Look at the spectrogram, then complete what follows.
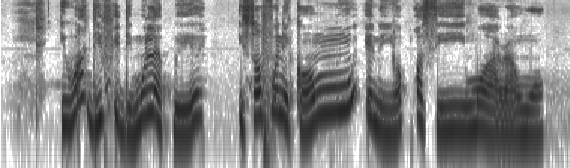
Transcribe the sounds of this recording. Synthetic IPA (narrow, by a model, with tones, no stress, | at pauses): i˨wa˨˦di˨˦fi˦˨dĩ˨˦mũ˦lɛ˦˨k͡pe˨˦ | i˦˨sɔ̃˧fũ˦nĩ˨kã˨˦mũ˦e˦˨nĩ˨j̃ɔ̃˨˦k͡pɔ̃˦˨si˨˦i˧mɔ̃˧a˨ɾa̰˨w̃ɔ̃˧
